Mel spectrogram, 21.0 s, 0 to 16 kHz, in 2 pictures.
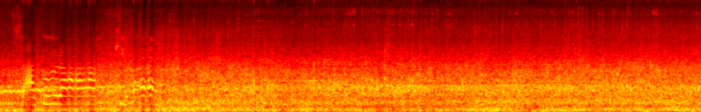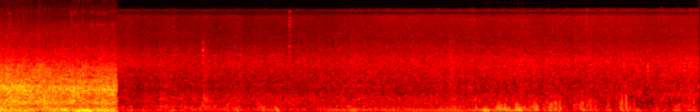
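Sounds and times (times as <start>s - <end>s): motorcycle engine noise: 0.0s - 12.3s
wind rush: 0.0s - 12.3s, 17.7s - 21.0s.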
